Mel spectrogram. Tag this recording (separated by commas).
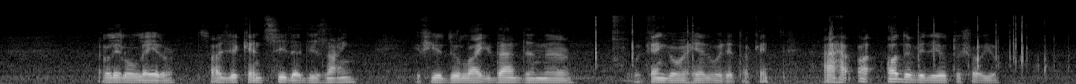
Speech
